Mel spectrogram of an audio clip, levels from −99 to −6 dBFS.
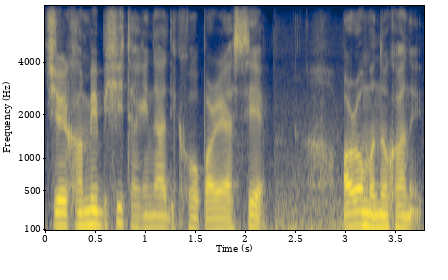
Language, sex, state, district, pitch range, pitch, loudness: Nagamese, male, Nagaland, Kohima, 100-130 Hz, 110 Hz, -16 LUFS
